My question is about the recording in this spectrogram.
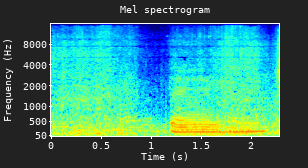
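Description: A faint steady noise for about a second, then a man's voice holding a long, even hesitation sound ('eee').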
